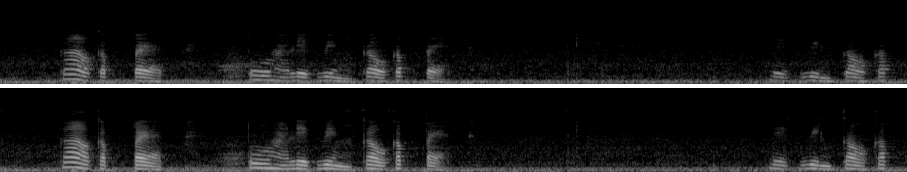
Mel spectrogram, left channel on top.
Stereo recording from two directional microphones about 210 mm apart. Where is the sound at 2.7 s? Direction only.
45° right (ahead or behind).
